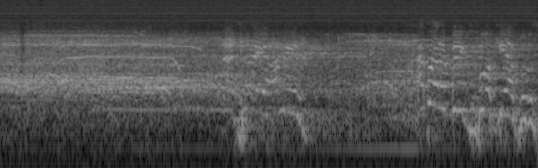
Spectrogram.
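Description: A large crowd cheers and shouts close by.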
